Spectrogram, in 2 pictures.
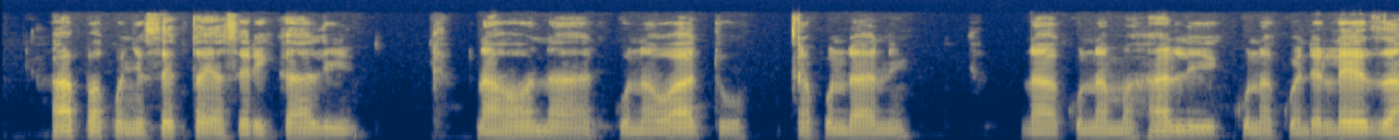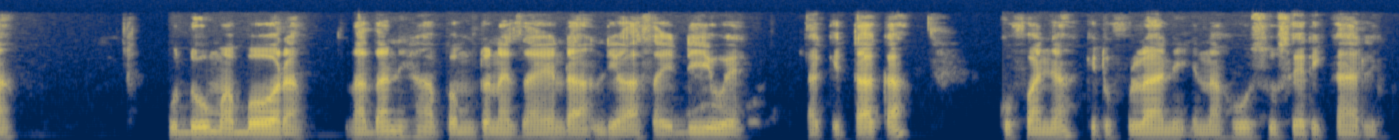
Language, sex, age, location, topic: Swahili, male, 18-24, Kisumu, government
